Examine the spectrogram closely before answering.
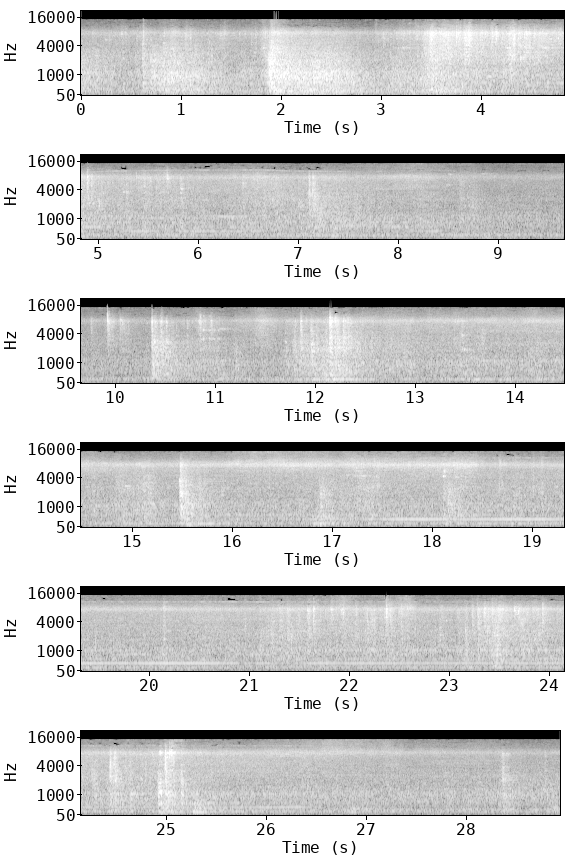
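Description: Excavator grapple breaking up a concrete block wall: several heavy crashes of block and rubble about one to four seconds in, then scattered sharp knocks and clanks of debris over a steady rumble of machinery and traffic. A steady hum joins in for several seconds in the second half.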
